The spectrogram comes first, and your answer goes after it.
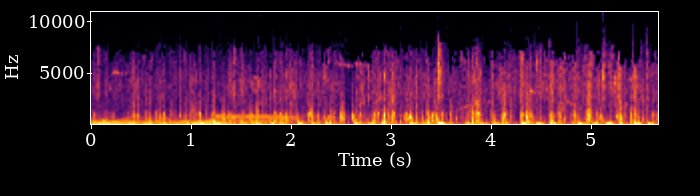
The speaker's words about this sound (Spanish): Poco después, bajan de los caballos y se esconden entre hierbajos.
